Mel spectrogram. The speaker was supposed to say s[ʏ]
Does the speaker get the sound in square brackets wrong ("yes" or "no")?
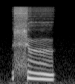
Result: no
